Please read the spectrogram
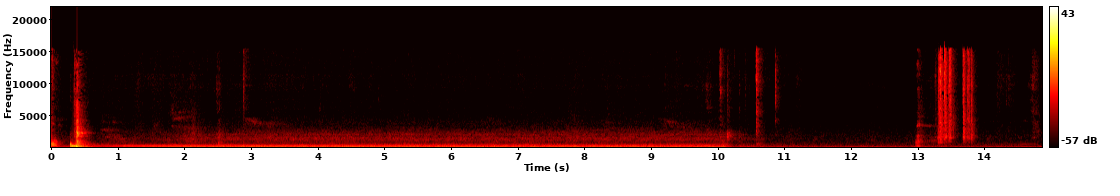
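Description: A sharp click, then a steady electrical hum with several evenly spaced tones that cuts off suddenly about ten seconds in; a few light clicks and knocks follow near the end.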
